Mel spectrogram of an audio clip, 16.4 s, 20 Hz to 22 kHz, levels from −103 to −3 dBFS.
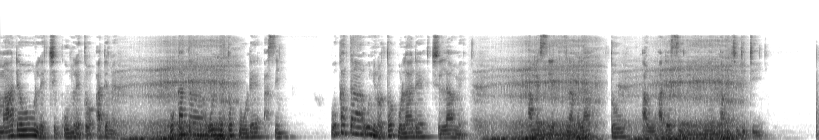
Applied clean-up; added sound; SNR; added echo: none; Animal; -1 dB; reverberation time 0.4 s.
